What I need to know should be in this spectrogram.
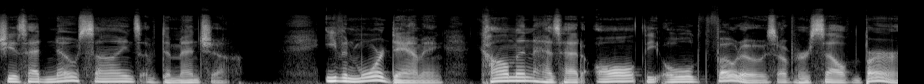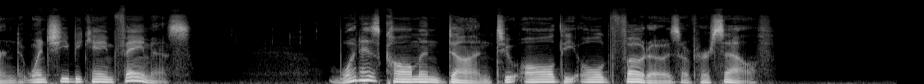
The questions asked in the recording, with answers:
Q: What has Kalman done to all the old photos of herself?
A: Kalman has had all the old photos of herself burned when she became famous.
